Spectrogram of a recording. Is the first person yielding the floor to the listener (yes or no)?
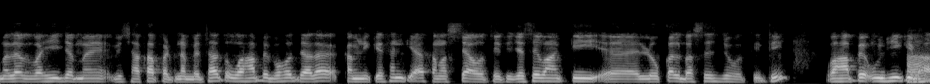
no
